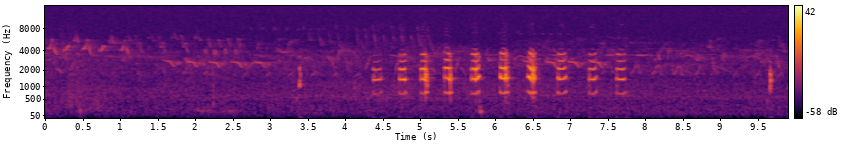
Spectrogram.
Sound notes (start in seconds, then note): 4.5 turkey call yelping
